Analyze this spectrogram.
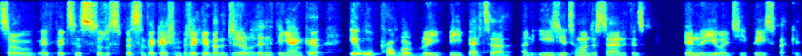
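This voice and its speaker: A man's very deep, low pitch at a very fast pace, fairly even in intonation, with a dry, close sound with no echo. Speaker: project meeting chair. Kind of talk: online work meeting.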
